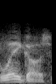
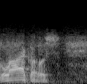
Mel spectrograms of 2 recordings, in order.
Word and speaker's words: Lagos: And by the way, it's pronounced Lagos, and not Lagos.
